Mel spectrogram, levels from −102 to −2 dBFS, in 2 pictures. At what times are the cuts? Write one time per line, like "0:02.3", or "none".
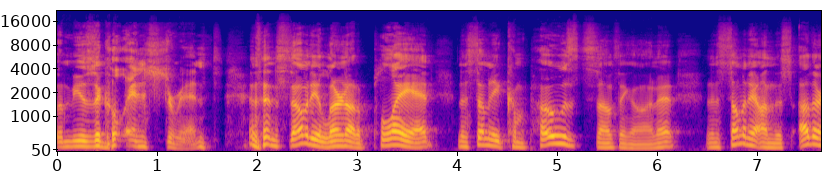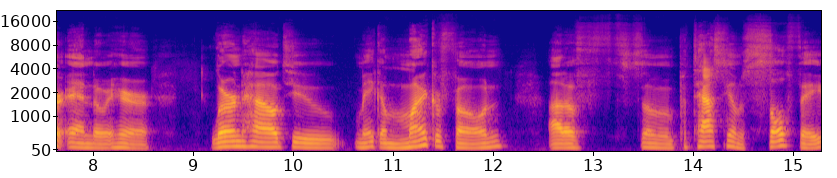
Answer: none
